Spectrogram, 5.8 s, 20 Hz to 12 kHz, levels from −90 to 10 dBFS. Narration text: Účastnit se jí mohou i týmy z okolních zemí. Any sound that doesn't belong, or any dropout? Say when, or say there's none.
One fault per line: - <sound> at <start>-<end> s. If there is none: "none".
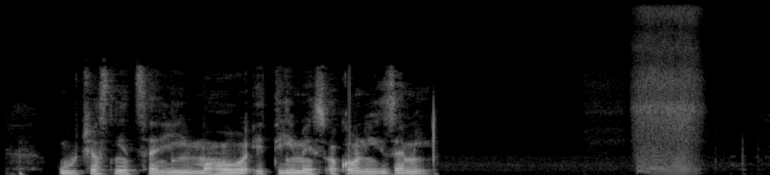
- throat clearing at 4.4-5.4 s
